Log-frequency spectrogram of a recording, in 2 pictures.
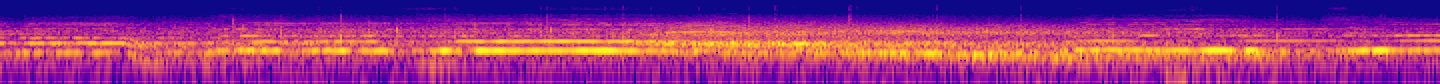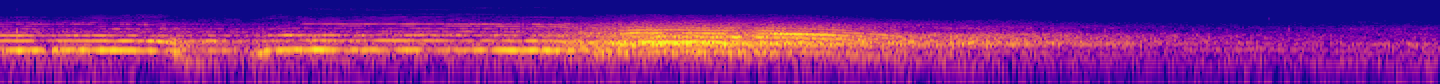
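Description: Packed stadium crowd of AS Roma supporters chanting in unison in long, held notes. About eight seconds in the chant gives way to a swell of cheering, and then the noise dies down at the end.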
